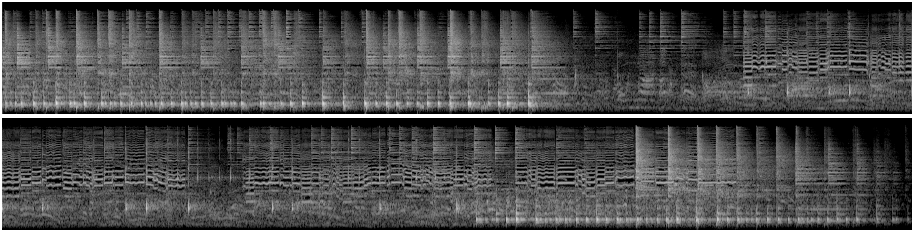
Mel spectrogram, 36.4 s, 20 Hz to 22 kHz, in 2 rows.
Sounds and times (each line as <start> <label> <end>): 0.0 Elderly were chatting 36.1
0.0 Chinese musical instruments 36.4
9.2 human voices 19.4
